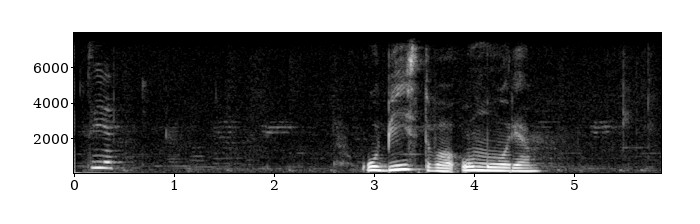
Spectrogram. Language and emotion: Russian, neutral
